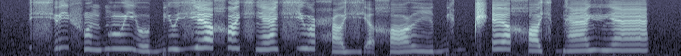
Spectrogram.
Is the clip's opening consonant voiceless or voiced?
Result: voiceless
